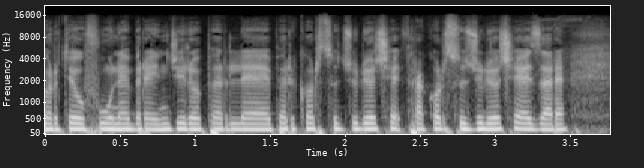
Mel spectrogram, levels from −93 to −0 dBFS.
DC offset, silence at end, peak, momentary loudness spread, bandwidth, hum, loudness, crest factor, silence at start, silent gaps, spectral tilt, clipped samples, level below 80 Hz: under 0.1%; 0 s; -6 dBFS; 4 LU; 15 kHz; none; -18 LUFS; 12 dB; 0 s; none; -5.5 dB/octave; under 0.1%; -30 dBFS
